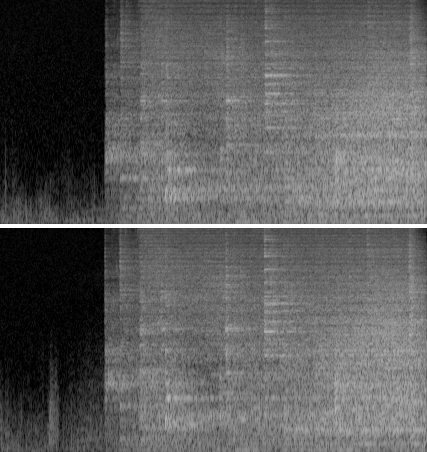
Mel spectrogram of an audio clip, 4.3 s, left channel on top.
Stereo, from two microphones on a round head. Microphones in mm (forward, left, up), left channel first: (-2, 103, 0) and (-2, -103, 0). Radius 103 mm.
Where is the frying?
75° right (ahead or behind), 5 m.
